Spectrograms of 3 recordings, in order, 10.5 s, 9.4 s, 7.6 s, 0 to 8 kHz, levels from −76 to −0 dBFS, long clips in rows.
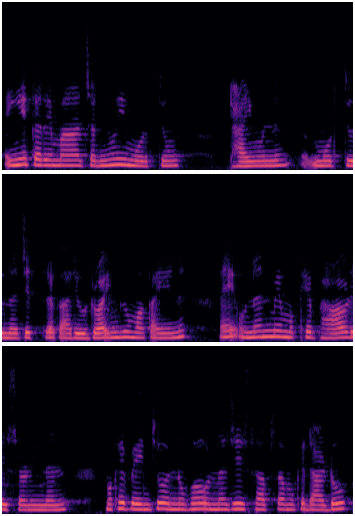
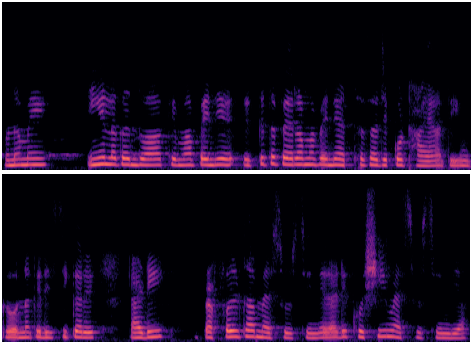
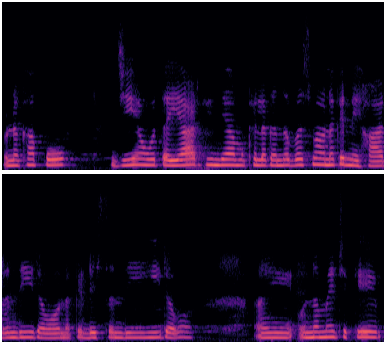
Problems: none marked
